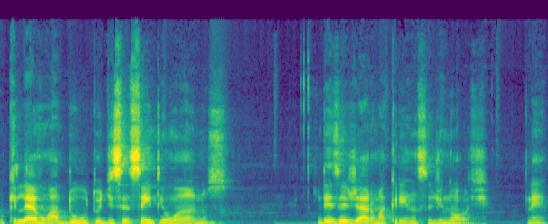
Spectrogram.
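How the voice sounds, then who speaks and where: With music in the background, a man talks in a fairly high pitch with lively intonation. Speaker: true crime psychology youtuber. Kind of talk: true crime commentary. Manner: slow.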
